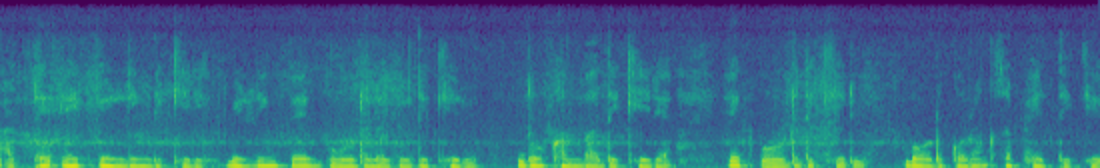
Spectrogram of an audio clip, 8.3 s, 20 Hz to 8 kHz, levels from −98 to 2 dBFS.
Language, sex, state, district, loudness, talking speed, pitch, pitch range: Rajasthani, female, Rajasthan, Churu, -17 LUFS, 180 wpm, 155 Hz, 150-170 Hz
